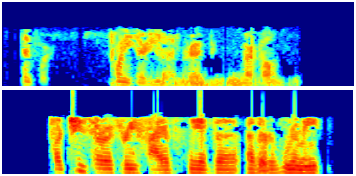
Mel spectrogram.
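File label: Police Department North Dispatch, scanner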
